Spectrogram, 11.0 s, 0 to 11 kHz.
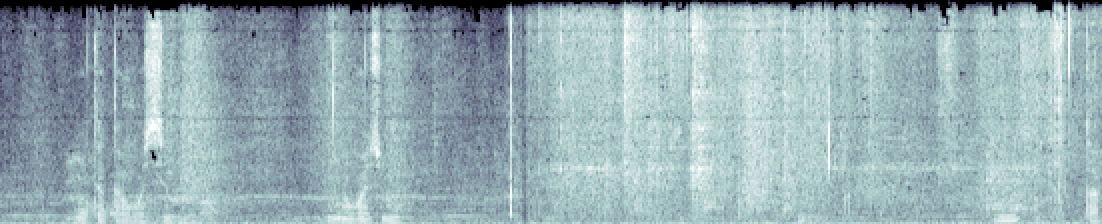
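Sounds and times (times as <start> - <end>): soft rustling: 5.3 - 11.0.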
